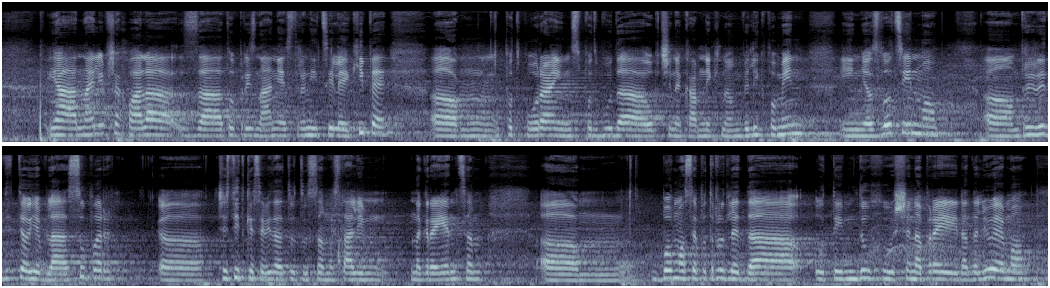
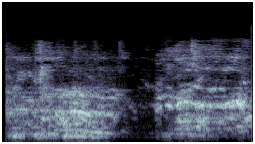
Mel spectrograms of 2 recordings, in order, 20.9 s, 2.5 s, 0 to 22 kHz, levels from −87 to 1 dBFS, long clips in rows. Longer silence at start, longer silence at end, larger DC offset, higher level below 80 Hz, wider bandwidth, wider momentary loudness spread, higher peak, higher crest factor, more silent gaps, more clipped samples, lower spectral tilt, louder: about the same, 0 s vs 0.05 s; about the same, 0 s vs 0 s; neither; first, -44 dBFS vs -66 dBFS; first, 17 kHz vs 7.6 kHz; second, 10 LU vs 14 LU; about the same, -4 dBFS vs -4 dBFS; about the same, 20 dB vs 18 dB; neither; neither; about the same, -4.5 dB/octave vs -4 dB/octave; about the same, -24 LUFS vs -22 LUFS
